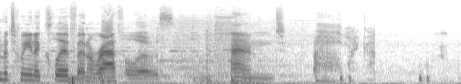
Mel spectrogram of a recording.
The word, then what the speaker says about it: Rathalos: i not climbing this game sucks bye it's pronounced rathalos okay got pinned between a cliff and a rathalos and oh my god it's all mad meanwhile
